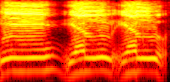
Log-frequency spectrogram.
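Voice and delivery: ALL slow, each letter apart; divided letters. Shown as a demonstration. Teacher showing pupils what not to say, ALL slowly divided. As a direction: break ALL up with gaps between letters. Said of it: "అనకూడదు".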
